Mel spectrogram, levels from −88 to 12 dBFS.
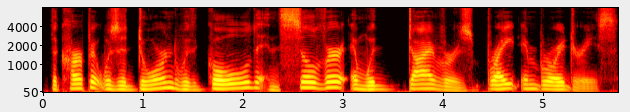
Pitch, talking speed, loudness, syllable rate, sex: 140 Hz, 135 wpm, -17 LUFS, 3.8 syllables/s, male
